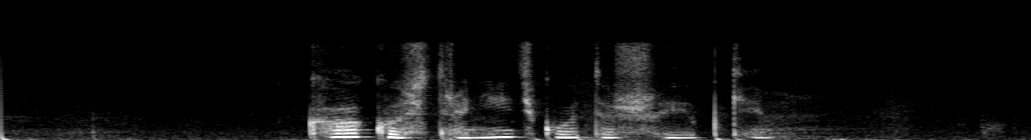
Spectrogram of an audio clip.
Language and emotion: Russian, sad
